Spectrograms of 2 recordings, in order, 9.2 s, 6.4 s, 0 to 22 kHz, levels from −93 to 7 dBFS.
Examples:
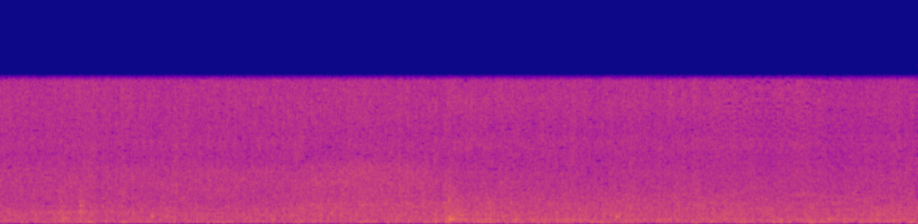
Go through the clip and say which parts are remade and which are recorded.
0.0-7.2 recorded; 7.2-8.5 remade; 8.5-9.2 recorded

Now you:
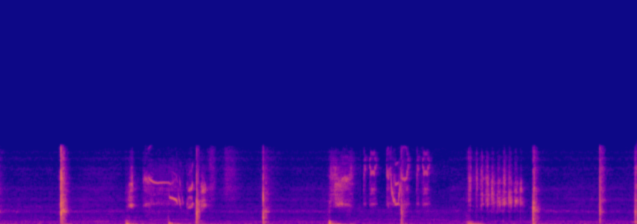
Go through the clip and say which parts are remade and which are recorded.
0.0-1.5 remade; 1.5-2.0 recorded; 2.0-3.6 remade; 3.6-4.5 recorded; 4.5-6.4 remade

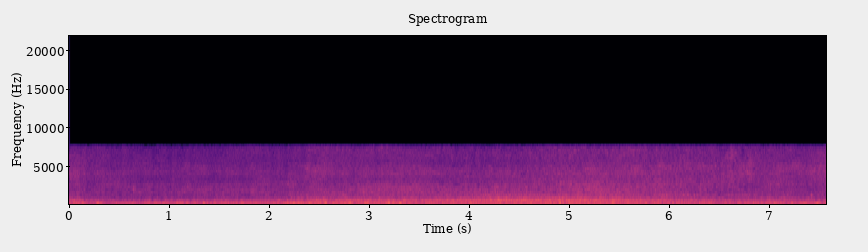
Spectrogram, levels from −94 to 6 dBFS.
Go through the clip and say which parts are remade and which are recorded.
0.0-3.6 remade; 3.6-6.9 recorded; 6.9-7.6 remade

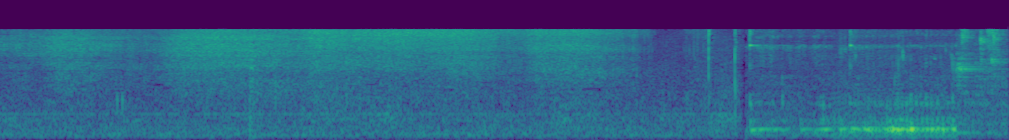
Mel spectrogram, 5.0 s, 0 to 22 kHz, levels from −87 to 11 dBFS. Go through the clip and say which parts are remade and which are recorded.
0.0-5.1 recorded

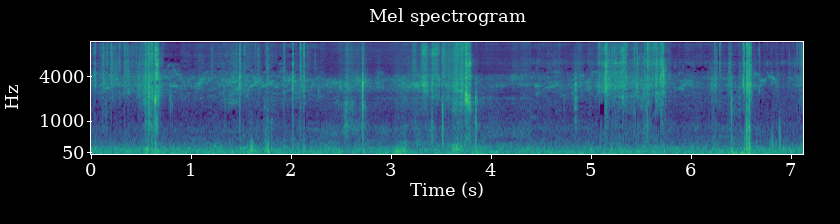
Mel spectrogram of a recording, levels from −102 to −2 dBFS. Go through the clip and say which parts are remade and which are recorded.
0.0-2.3 recorded; 2.3-4.4 remade; 4.4-7.1 recorded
